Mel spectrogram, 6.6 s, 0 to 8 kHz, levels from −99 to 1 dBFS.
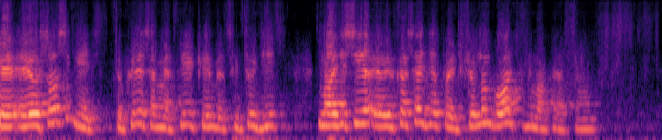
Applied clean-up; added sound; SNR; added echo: neural separator model SepFormer DNS4.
